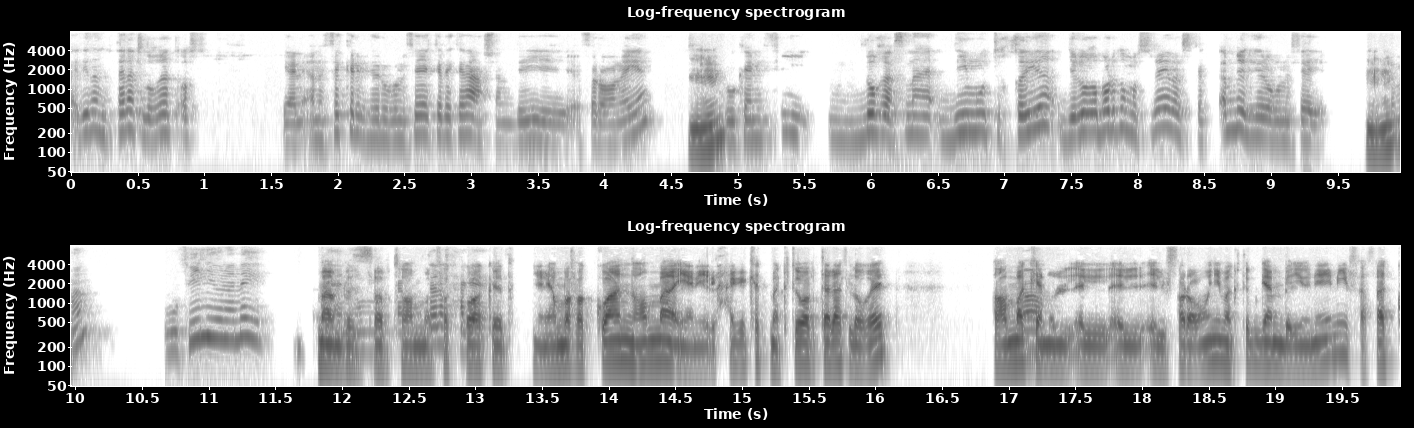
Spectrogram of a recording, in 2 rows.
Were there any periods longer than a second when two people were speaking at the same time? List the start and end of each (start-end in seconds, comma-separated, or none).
11.8-13.2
